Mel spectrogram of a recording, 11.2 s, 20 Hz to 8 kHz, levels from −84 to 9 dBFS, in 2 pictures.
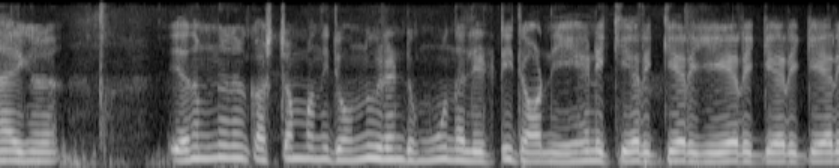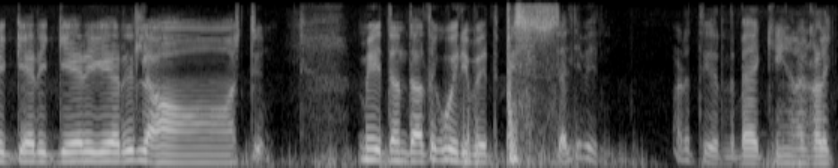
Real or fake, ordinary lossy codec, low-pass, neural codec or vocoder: real; none; 7.2 kHz; none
